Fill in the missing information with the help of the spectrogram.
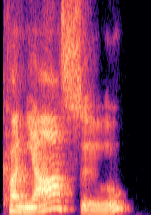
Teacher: you have the sa sound, and it's a dental sa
